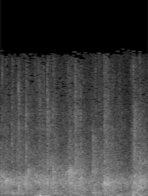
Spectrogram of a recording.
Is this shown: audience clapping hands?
yes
